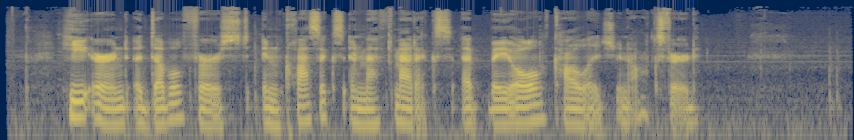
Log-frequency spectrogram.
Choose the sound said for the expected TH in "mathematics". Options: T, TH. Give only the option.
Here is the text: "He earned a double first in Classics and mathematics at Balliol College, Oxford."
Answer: TH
